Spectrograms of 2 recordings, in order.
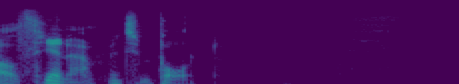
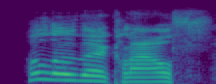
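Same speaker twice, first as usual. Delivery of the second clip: cheery greeting; 8 semitones higher than usual. Real, not acted. Greeting a chat viewer.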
